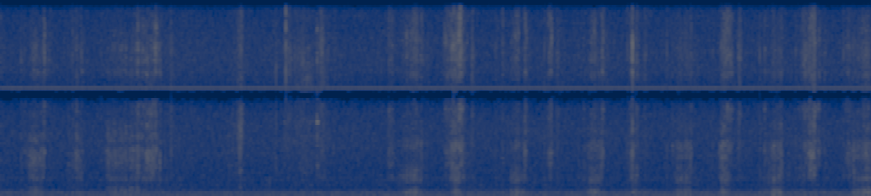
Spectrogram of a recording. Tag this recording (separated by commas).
Writing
